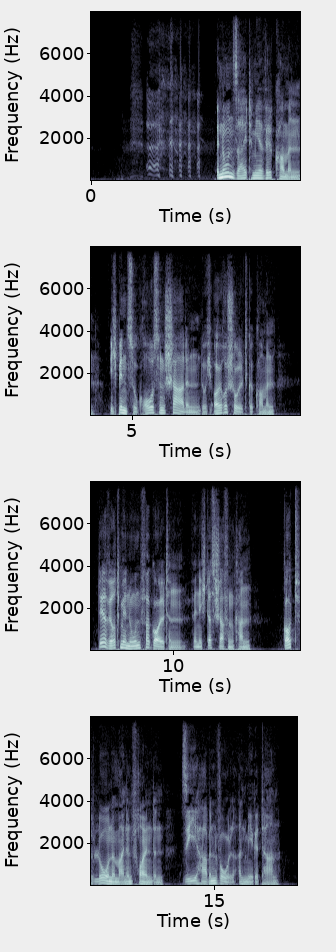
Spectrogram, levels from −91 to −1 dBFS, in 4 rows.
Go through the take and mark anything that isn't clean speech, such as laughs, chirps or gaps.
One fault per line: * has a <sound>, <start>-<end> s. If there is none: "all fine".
* has a laugh, 0.8-2.3 s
